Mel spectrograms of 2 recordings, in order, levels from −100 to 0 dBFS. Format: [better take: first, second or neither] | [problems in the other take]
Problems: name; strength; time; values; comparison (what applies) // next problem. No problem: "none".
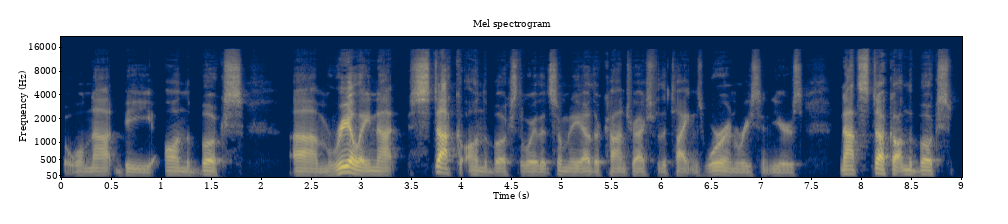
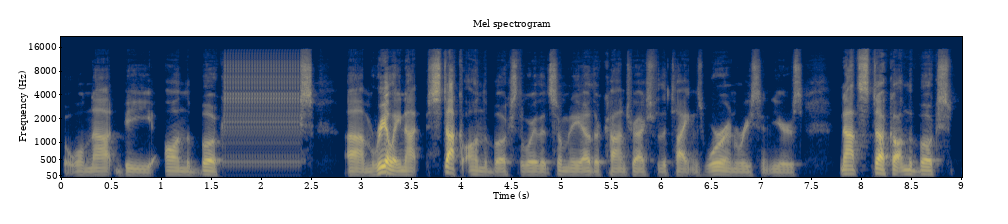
first | audio freezing; at 1.5 s for 1 s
